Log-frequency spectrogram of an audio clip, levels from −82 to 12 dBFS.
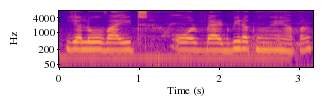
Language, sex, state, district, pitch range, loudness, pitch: Hindi, female, Madhya Pradesh, Bhopal, 185-205 Hz, -15 LUFS, 195 Hz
